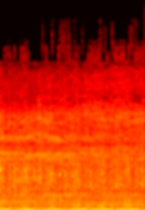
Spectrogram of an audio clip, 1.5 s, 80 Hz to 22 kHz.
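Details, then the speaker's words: 1978 Ford Bronco, first start after sitting, lumpy idle coming off choke: rapid rhythmic puffing tick with each firing; exhaust leak at the muffler-to-exhaust-manifold joint, which tends to crack. "Well, where the muffler attaches to the exhaust Manifold. Yeah. It always did. It always will. Well, they crack, right?"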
